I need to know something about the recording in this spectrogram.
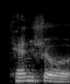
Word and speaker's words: kensho: in the Zen tradition they call it ginseng and kensho in japanese pronunciation can show is that brief enlightenment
